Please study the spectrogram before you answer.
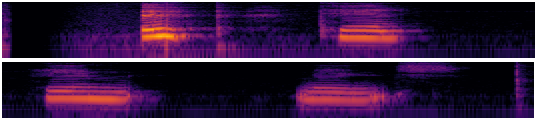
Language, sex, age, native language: Icelandic, female, 9, Icelandic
